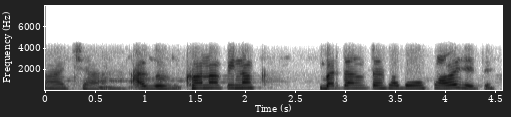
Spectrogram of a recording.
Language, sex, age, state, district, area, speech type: Maithili, female, 18-30, Bihar, Begusarai, urban, conversation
